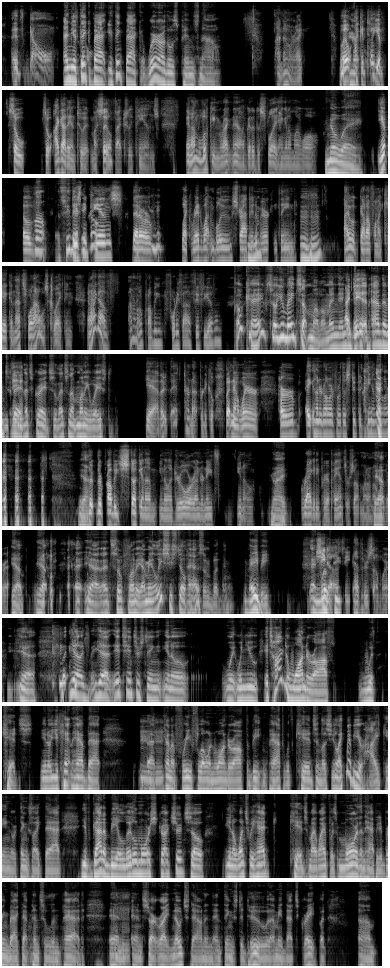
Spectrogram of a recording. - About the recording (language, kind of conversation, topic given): English, unstructured, How should I choose famous sights versus exploring off the beaten path?
- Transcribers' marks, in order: sad: "It's gone. It's gone"; other background noise; laughing while speaking: "I did"; laugh; laugh; tapping; giggle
